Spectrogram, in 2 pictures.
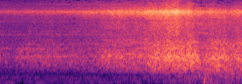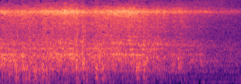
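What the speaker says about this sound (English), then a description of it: "passing by now, we have a cross-country turbo star going from Nottingham to" A CrossCountry Turbostar diesel train passing through Beeston station on the Midland Main Line, a broad rushing roar that swells over a few seconds, holds loud, then fades slightly.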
